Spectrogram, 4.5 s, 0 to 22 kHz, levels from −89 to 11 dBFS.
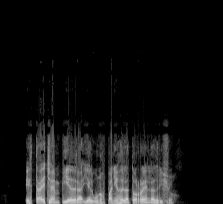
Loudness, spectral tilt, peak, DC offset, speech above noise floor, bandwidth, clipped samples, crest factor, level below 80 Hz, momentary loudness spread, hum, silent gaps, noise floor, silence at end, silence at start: -15 LUFS; -6.5 dB/octave; 0 dBFS; under 0.1%; over 76 dB; 8.6 kHz; under 0.1%; 16 dB; -54 dBFS; 8 LU; none; none; under -90 dBFS; 1 s; 0.55 s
